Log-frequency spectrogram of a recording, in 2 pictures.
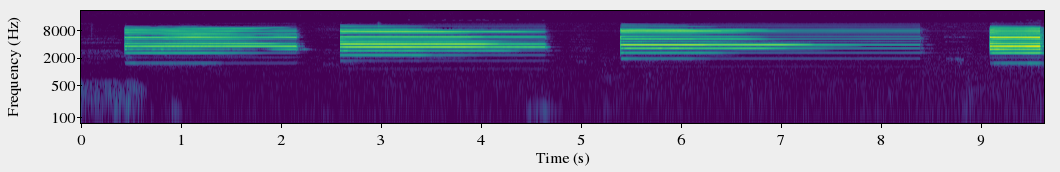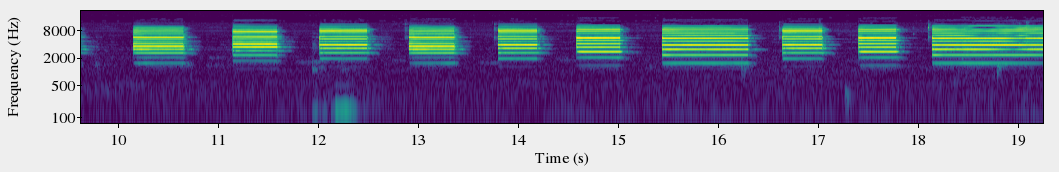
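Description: An educational robot's sound actuator, triggered by pressing its touch sensor, gives out tonal electronic beeps: a few long sustained tones first, then a steady run of short, evenly spaced, fairly loud beeps, with no talking.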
